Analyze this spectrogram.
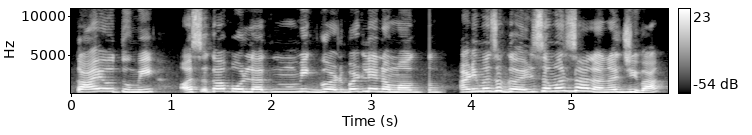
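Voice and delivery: imitating an irritated, whining wife; mildly annoyed. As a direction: sulk like a peeved wife. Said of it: "Nandini चिडून म्हणते".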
